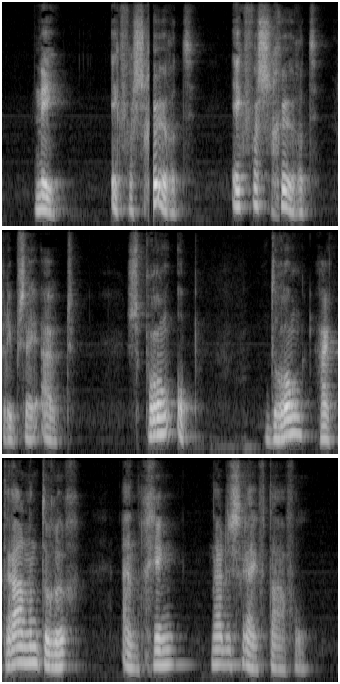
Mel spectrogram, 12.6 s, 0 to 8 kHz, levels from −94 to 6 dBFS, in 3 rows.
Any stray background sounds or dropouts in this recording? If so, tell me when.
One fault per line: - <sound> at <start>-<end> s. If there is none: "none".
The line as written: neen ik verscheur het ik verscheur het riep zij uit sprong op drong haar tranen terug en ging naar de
- dropout at 1.8-1.9 s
